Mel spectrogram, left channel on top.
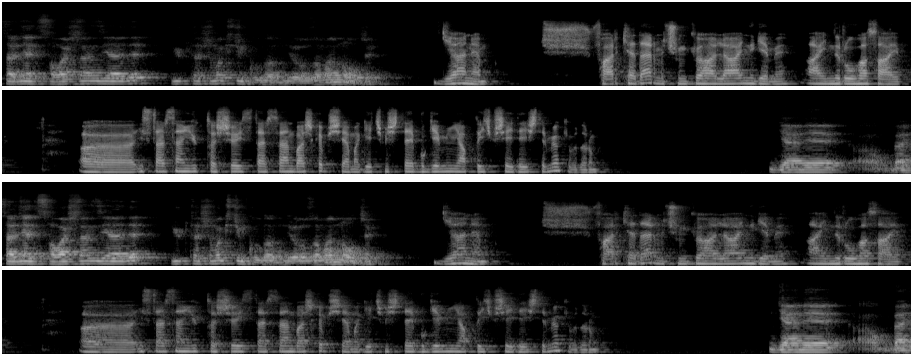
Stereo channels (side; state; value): both; normal; correlation 0.49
